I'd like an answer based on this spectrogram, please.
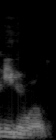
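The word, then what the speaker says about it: Neitherworld: takes place in the neither world and it's just Beetlejuice and Lydia going on adventures how they pronounce it in the show because it's neither here or in the ACT life I want to slap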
